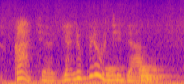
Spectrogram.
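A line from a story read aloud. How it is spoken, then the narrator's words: Very soft whisper. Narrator (Russian): он шепнул ей тихо-тихо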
